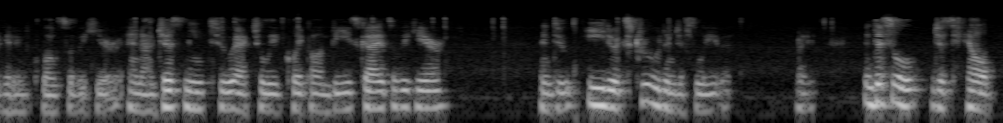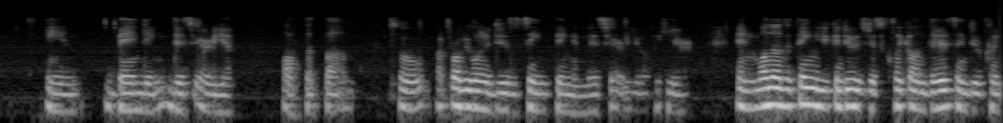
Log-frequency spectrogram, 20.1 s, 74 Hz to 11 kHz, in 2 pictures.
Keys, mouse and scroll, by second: 1.4-8.1 right drag, 5.7 e, 7.4 s, 8.3-10.2 drag, 9.8-11.2 right drag, 10.3 g, 11.2-12.7 drag, 12.0-13.6 middle drag, 14.1-16.5 middle drag, 16.1-17.8 right drag, 18.8-20.0 right drag.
